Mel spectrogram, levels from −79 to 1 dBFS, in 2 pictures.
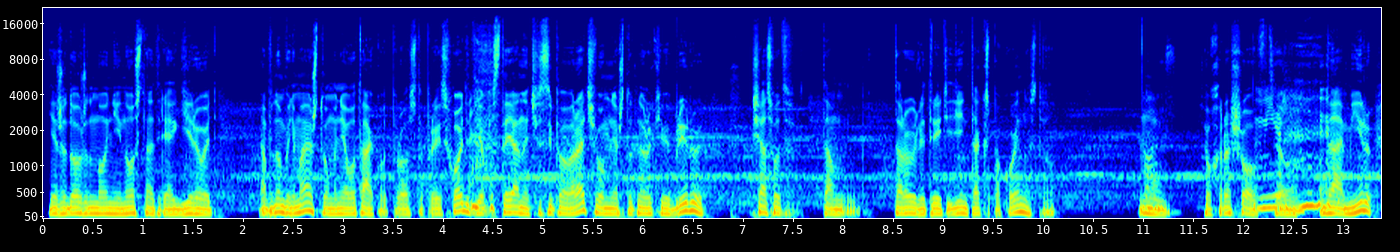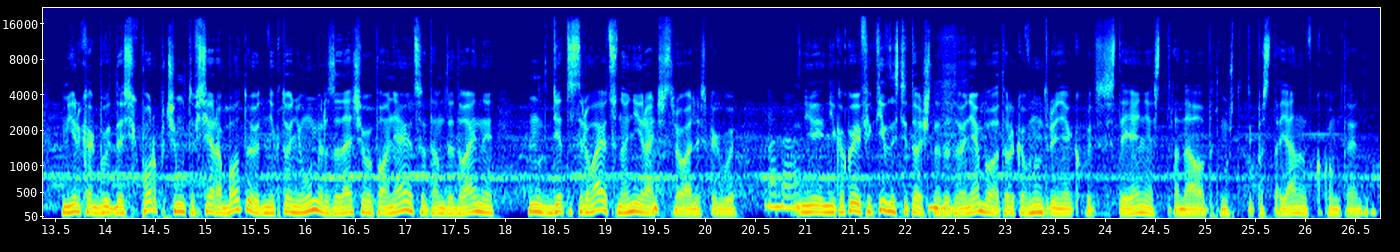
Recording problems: echo of what is said; faint; throughout; 550 ms later, 20 dB below the speech

